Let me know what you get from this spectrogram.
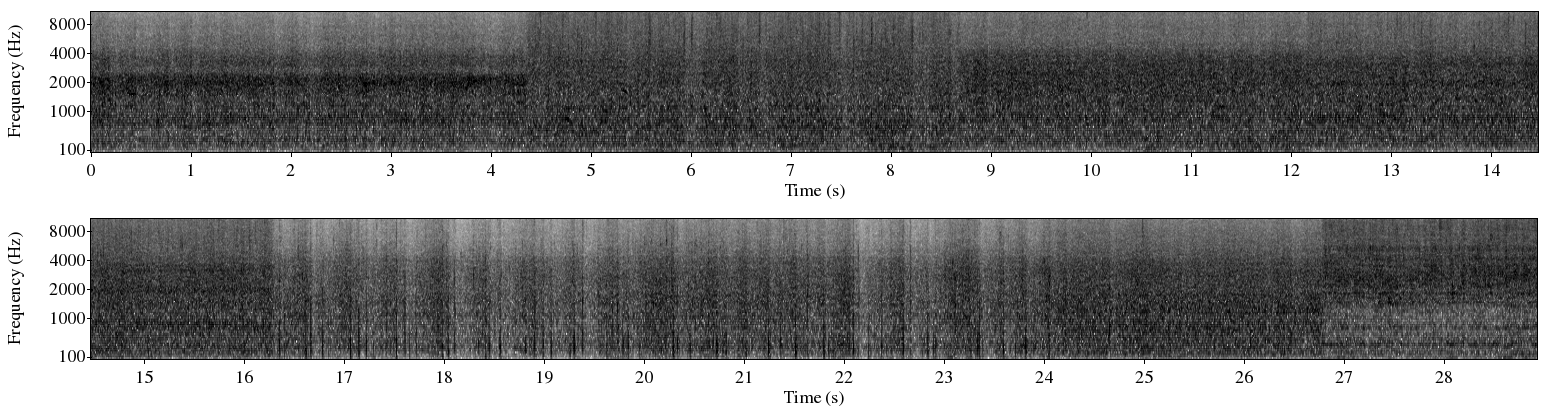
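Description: Heavy rain falling in a steady hiss, its character shifting abruptly several times. From about the middle on, individual drop impacts stand out more.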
